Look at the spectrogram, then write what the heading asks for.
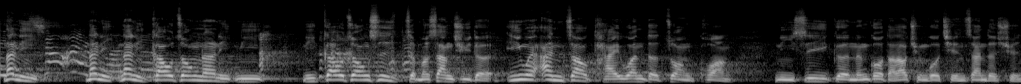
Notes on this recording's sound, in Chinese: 因錄製環境不佳，導致些許雜音，敬請見諒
